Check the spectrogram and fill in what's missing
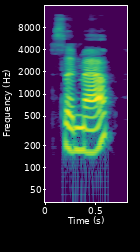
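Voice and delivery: plain reading voice

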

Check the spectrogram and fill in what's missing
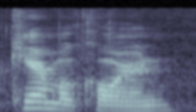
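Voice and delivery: ordinary delivery

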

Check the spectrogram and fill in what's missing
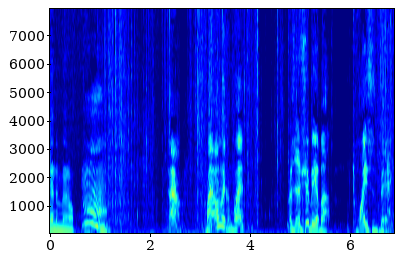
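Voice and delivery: eating while speaking; talking while chewing. Real, not acted. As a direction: mouth partly full of food. Seen 1: holds fry throughout, bites at 3.3, chews after.

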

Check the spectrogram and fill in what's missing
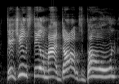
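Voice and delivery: loud, high, slow demand; accusing cry. A narrator's reading. Old Mother Hubbard confronting Little Jack Horner, loud accusing cry. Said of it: "cried Old Mother Hubbard".

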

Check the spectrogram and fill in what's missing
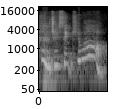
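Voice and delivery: high, loud indignant fish; scornful and offended; haughty outraged cry. Acted. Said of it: "cried the rainbow fish".

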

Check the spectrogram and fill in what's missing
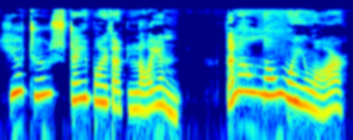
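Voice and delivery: high-pitched storybook grandma voice; tired grandma. A narrator's reading. Tired grandma instructing the children.

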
